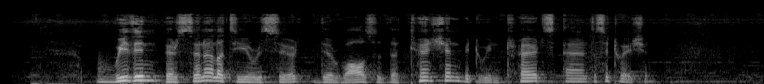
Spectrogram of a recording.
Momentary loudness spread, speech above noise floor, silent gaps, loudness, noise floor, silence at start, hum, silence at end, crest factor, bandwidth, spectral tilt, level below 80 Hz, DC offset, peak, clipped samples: 15 LU; 26 dB; none; -28 LUFS; -54 dBFS; 0.3 s; none; 0.45 s; 20 dB; 11.5 kHz; -4.5 dB/octave; -58 dBFS; under 0.1%; -8 dBFS; under 0.1%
